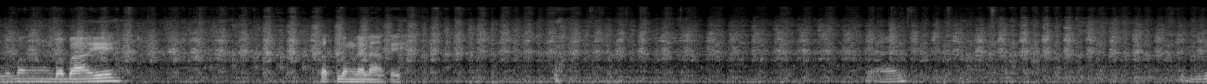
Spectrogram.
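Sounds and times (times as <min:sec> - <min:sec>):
puppies panting: 0:00.0 - 0:12.0.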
